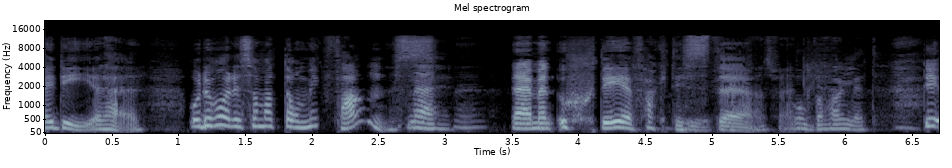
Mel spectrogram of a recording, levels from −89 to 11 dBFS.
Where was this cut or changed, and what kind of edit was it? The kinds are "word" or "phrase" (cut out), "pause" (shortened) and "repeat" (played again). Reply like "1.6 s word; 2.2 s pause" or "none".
2.0 s word; 3.3 s pause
